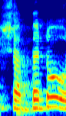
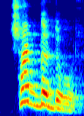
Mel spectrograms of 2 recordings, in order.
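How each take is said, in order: First: It is said in a flat, neutral way. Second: It is said in a firm, commanding way. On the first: It is a plain statement. "platonic statement" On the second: It is an order to be obeyed. "I can give it an order"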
